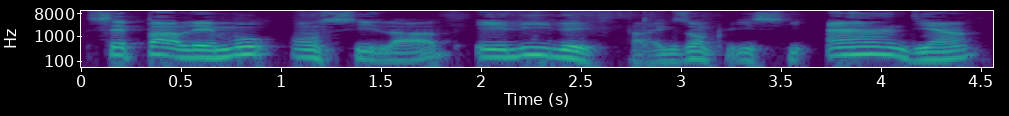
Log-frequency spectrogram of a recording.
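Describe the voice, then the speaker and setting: A man teaching a French reading lesson, talking slowly and deliberately and spelling out letters and syllables. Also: on the high side, very animated, gravelly, breathy edge.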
